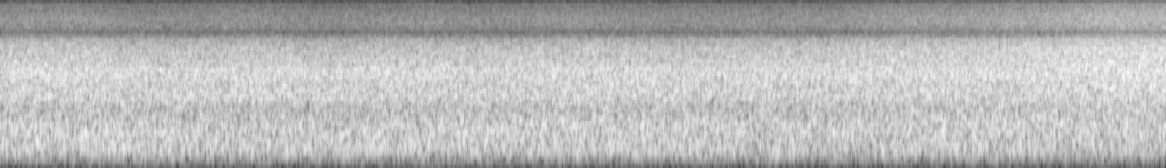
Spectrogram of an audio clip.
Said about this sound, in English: We have been waiting for this rain for a long time. It's good rain.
